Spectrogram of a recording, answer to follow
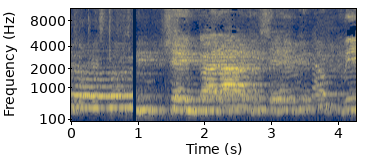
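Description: A high singing voice holding long, gliding notes, with a brief break about a second in.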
